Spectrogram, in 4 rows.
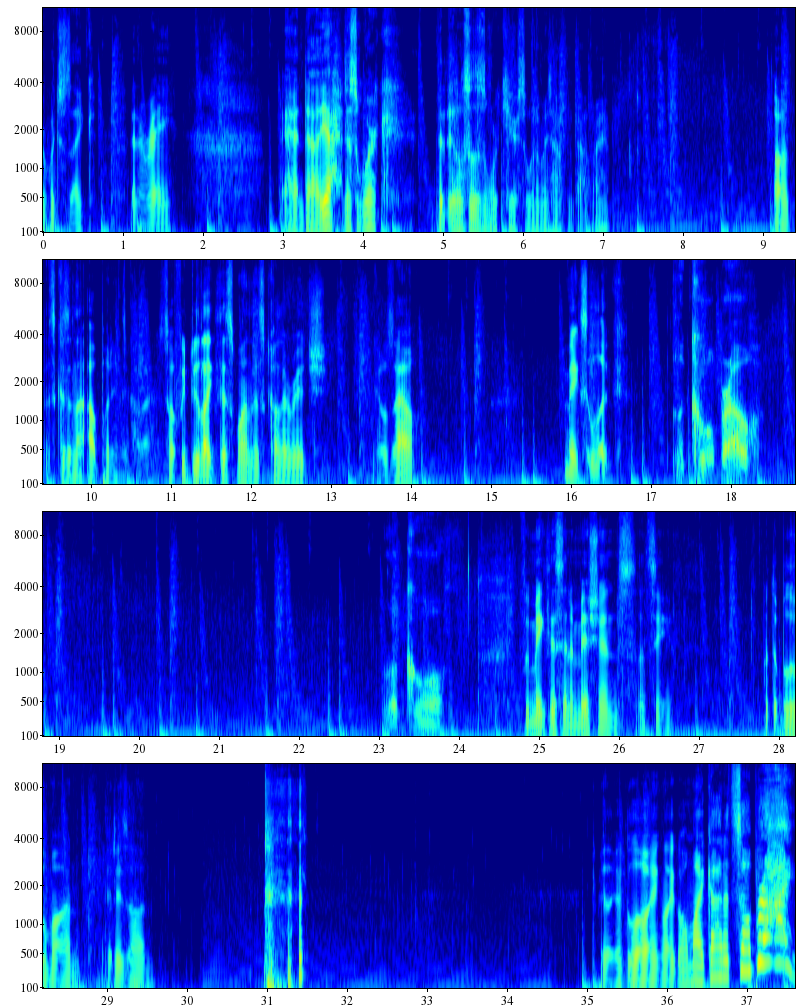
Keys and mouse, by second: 3.4 click, 3.7-5.0 drag, 5.2 click, 5.5 click, 6.3 middle click, 7.0 click, 7.4 shift+s, 8.5-9.8 drag, 10.6 middle click, 10.8 click, 11.5 click, 12.5-13.9 drag, 16.3 click, 17.2-19.7 drag, 21.5-23.1 drag, 23.4 middle click, 24.0 middle click, 25.2 click, 26.3 click, 27.8 click, 29.6-31.6 drag, 33.0-34.6 shift+middle drag, 35.4-37.6 drag.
